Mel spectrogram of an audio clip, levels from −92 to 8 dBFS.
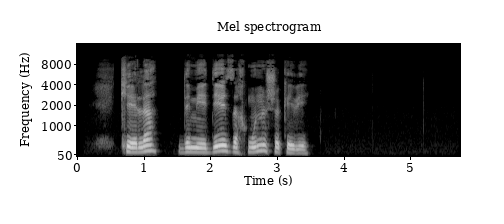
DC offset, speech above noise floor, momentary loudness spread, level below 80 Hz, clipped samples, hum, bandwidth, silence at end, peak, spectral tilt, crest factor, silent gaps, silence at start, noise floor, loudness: under 0.1%; 61 dB; 9 LU; -74 dBFS; under 0.1%; none; 9.6 kHz; 2.3 s; -6 dBFS; -5.5 dB/octave; 18 dB; none; 0.65 s; -79 dBFS; -20 LUFS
